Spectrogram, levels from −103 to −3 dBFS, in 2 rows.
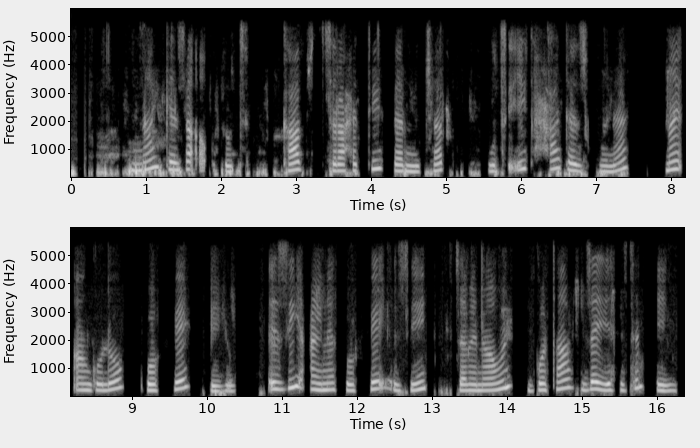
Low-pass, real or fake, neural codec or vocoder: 5.4 kHz; real; none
